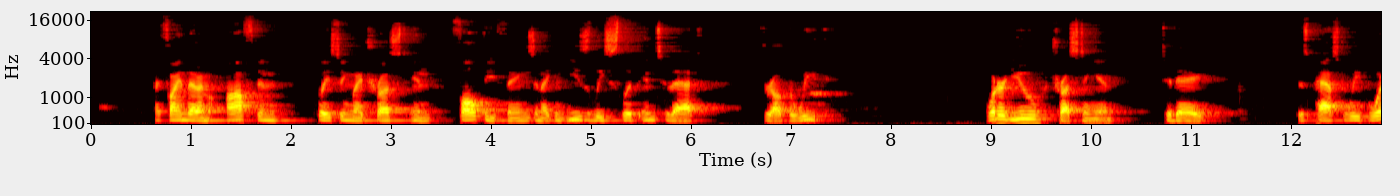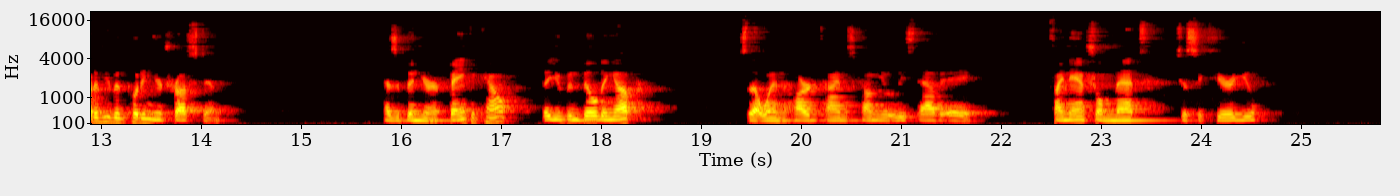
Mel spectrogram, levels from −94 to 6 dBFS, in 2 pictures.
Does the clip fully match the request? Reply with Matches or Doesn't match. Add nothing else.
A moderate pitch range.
Matches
